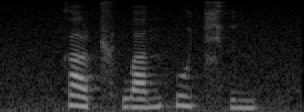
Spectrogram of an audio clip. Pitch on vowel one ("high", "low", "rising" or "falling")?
falling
